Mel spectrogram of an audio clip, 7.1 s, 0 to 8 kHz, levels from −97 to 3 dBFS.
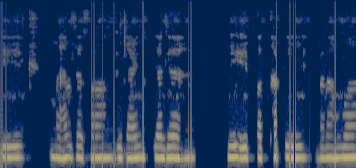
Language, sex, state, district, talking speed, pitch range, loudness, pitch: Hindi, female, Chhattisgarh, Balrampur, 120 wpm, 190-195 Hz, -29 LUFS, 190 Hz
